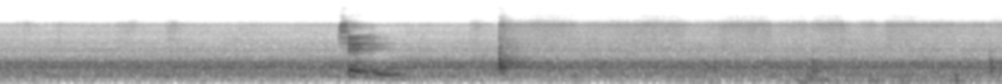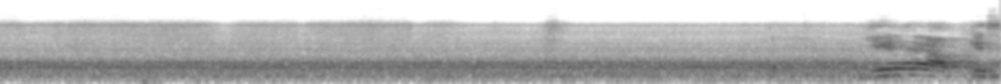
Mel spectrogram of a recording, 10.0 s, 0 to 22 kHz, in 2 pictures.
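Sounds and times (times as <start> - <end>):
background hum: 0.0 - 10.0
duster scrubbing whiteboard: 2.4 - 7.9.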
